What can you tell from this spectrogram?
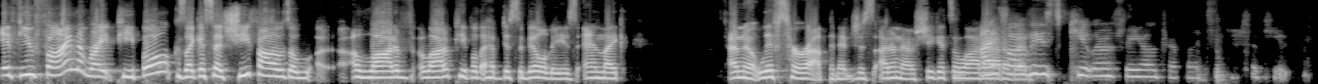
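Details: Adult woman speaking; ordinary speech.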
